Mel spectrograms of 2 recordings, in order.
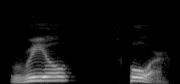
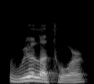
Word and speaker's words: realtor: I go yeah it's two syllables. Real tour. She goes, "Are you serious?" I go, "Yeah, it's no realator or reality. It's real poor."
